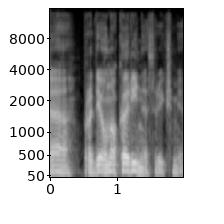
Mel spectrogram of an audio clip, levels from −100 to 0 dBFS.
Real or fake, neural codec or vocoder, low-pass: real; none; 14.4 kHz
